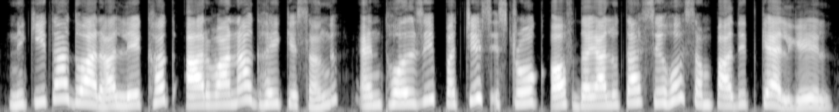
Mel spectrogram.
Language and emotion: Maithili, neutral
